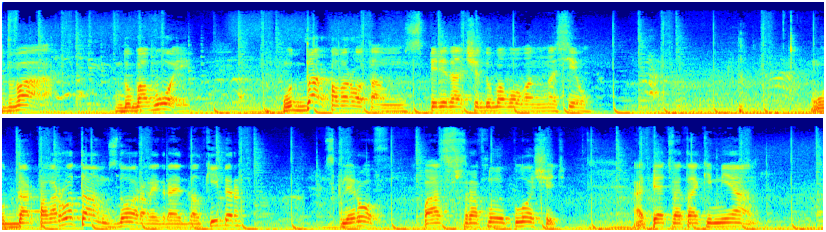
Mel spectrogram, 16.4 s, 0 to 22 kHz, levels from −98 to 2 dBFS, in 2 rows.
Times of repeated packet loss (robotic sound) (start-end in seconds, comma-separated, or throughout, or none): none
